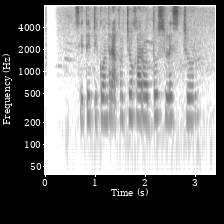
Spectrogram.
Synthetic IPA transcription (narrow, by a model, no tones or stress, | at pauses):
sit̪id̪̥i̤kɔnt̪ɾaʔkərd̥ʒ̥ɔ̤kaɾot̪ʊslɪsd̥ʒ̥ʊr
